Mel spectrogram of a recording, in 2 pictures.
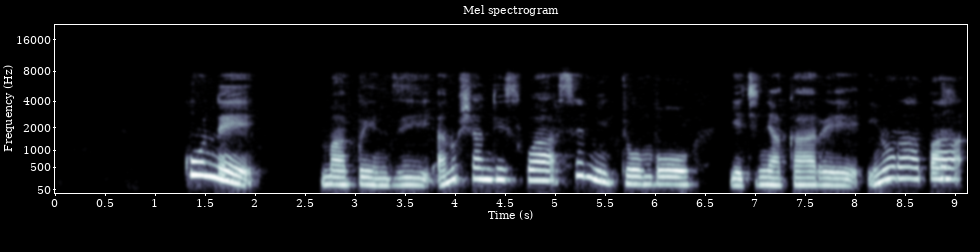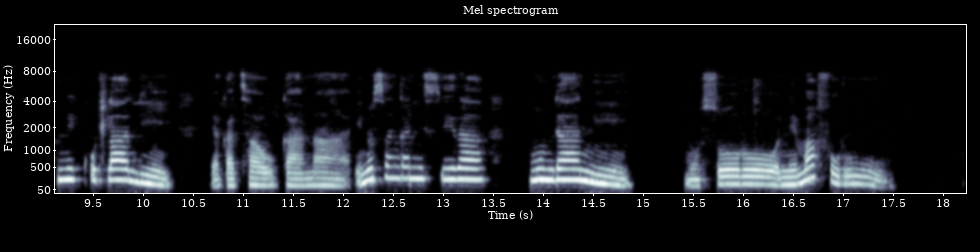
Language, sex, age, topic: Ndau, female, 36-49, health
